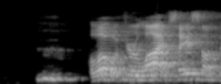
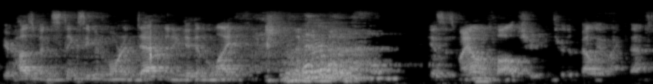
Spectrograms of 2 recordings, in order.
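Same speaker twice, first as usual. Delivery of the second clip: weary low mutter; 10 semitones lower, 13 dB quieter than usual. Acted. Tired survivor monologue.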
